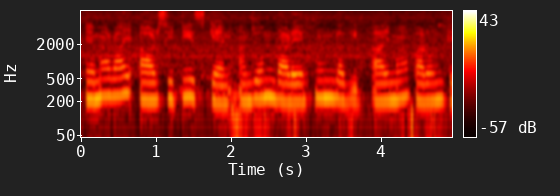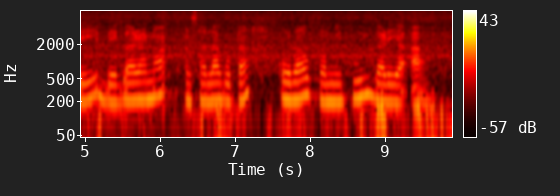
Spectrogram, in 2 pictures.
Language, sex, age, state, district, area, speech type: Santali, female, 18-30, West Bengal, Bankura, rural, read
